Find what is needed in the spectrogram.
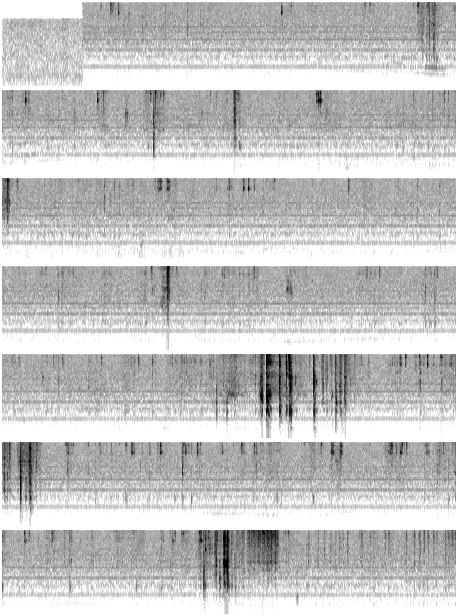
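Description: Craft knife blade scraping and picking at the splintered edges of string-through holes in a wooden guitar body: faint, scattered ticks and scrapes, with a louder run of them about two-thirds of the way in and again near the end.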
